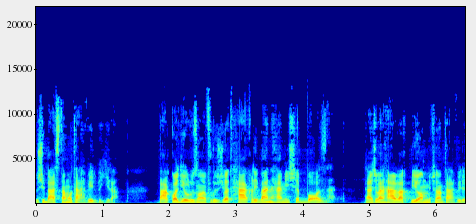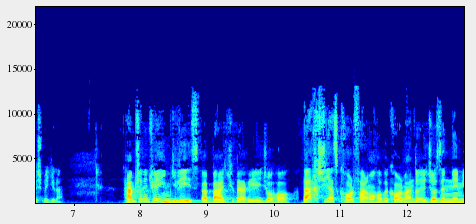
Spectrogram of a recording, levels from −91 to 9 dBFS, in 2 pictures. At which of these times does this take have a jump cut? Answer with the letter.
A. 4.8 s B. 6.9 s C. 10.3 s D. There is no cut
C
